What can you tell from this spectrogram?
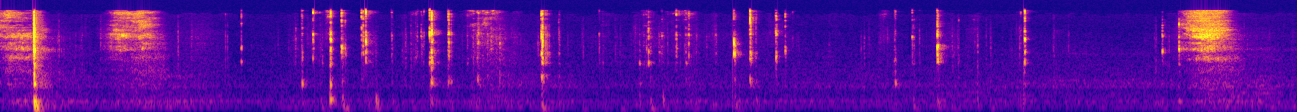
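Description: Typing on a computer keyboard: irregular keystroke clicks, some louder than others, with short pauses between bursts. A short hiss sounds about six seconds in.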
